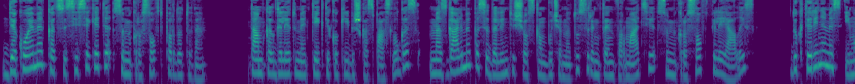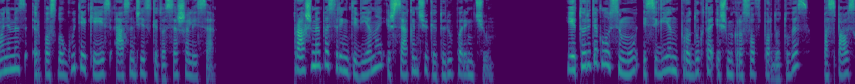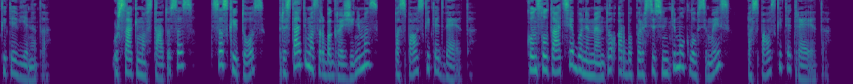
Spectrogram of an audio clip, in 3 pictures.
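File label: Lithuanian, female, corporate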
